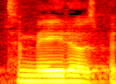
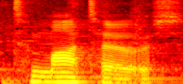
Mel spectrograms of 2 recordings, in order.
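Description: First: The stressed vowel sounds like 'ay'. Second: The stressed vowel sounds like 'ah'. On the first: This is the American way of saying it. "So we say tomatoes, potatoes, so they rhyme with each other" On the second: This is the British way of saying it. "you guys don't say potatoes, but you say tomatoes"

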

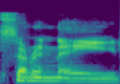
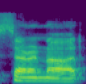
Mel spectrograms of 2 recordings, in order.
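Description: First: The last syllable rhymes with made. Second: The last syllable does not rhyme with made. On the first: The speaker calls it right. "as if the two words rhyme" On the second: The speaker calls it wrong. "the Balanchine world does pronounce it Serenade, and the Balanchine world is wrong"

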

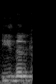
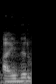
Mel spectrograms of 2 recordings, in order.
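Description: First: The first vowel sounds like 'ee'. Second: The first vowel sounds like 'eye'. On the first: "ईदर की जगह" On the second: "कुछ लोग आइदर बोलते हैं, वो भी ठीक है"

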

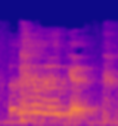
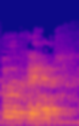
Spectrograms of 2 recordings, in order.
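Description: First: The first vowel is long, as in 'bird'. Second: The first vowel is short, as in 'bug'. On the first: It is the food: a burger. The speaker calls it right. "First syllable stress. Second syllable is a schwa" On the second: It sounds like the rude word 'bugger'. The speaker calls it wrong. "if you pronounce it slightly wrongly"

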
